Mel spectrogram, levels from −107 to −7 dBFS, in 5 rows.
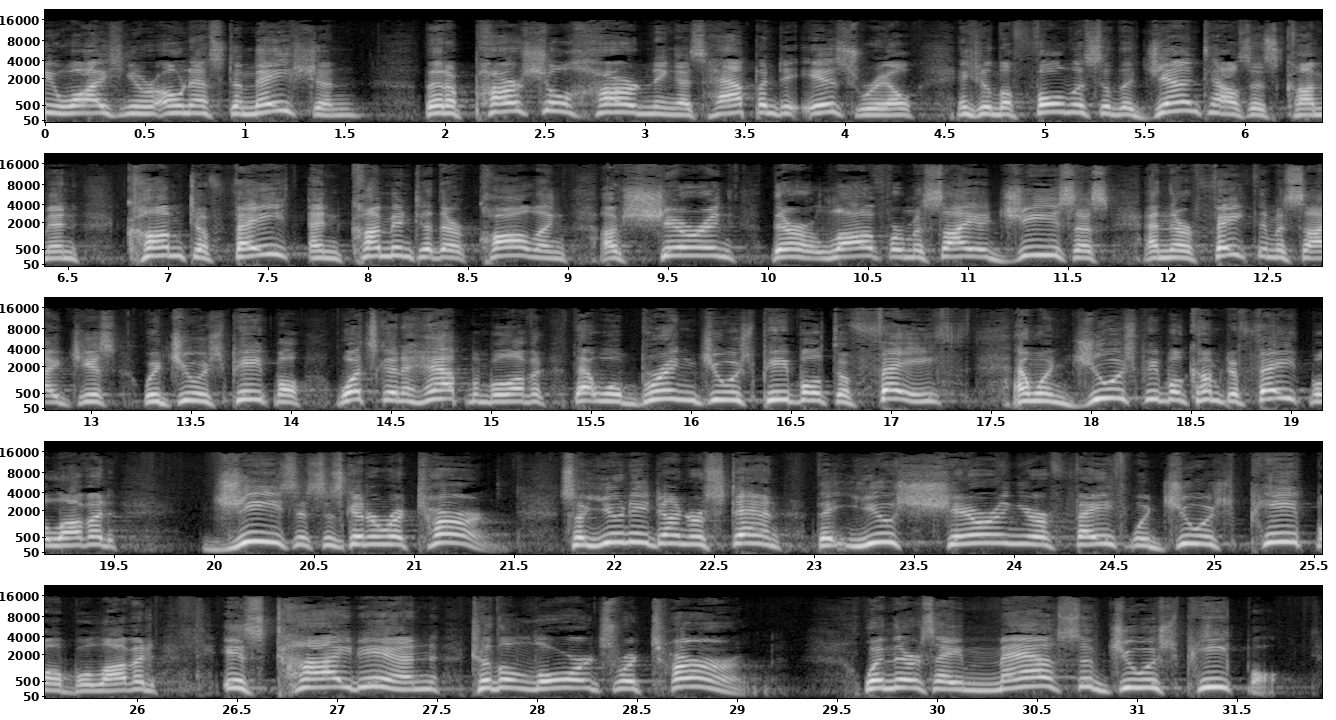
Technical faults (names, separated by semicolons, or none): none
